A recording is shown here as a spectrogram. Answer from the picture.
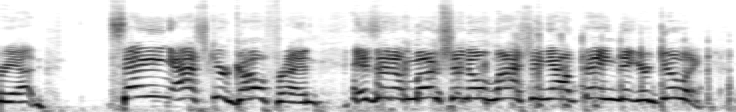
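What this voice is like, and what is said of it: Usual voice. Nothing is said of it.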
